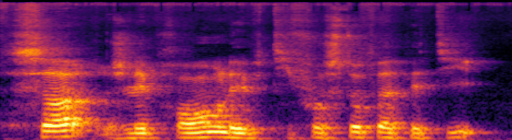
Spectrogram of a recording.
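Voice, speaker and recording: A man chatting casually as he shows off his record finds, relaxed and hesitant with many fillers. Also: medium pitch, normal speed. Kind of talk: casual unboxing chat. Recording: roomy echo, faint noise.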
